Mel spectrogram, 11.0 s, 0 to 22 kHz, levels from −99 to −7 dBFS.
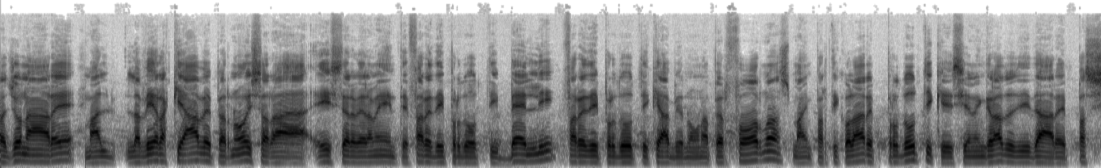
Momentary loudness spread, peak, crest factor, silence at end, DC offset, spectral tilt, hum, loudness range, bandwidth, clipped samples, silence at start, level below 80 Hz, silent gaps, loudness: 5 LU; 0 dBFS; 14 dB; 0 s; under 0.1%; -4 dB/octave; none; 1 LU; 16.5 kHz; under 0.1%; 0 s; -60 dBFS; none; -14 LUFS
